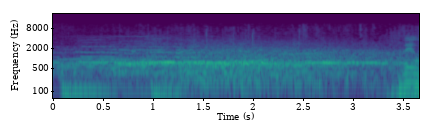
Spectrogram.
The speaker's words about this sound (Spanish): La gente le lanzaba arroz, pétalos, flores. Le vitoreaban y gritaban alabando su valor. Estaban muy felices.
